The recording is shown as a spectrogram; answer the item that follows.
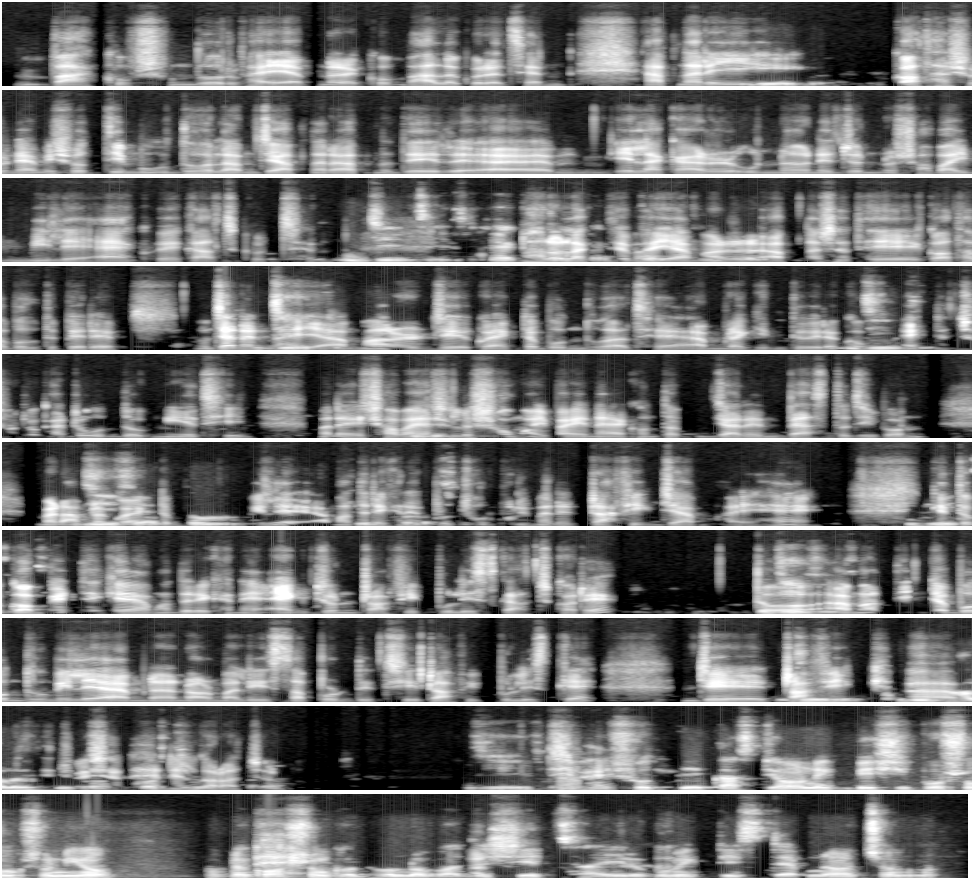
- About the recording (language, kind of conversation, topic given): Bengali, unstructured, কীভাবে আমরা স্থানীয় উন্নয়নে সবাইকে সম্পৃক্ত করতে পারি?
- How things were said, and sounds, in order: other background noise; static; distorted speech; sniff; tapping; in English: "normally support"; unintelligible speech; chuckle; in English: "step"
